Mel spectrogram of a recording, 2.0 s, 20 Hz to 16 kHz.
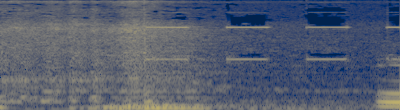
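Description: Mercedes-Benz GL450's V8 engine cranking briefly and starting, settling to idle, followed by a chime of short high beeps repeating about two and a half times a second. The start comes with the key after the loose connector on the electronic ignition switch's circuit board was resoldered, the fix for its intermittent no-start.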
